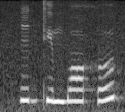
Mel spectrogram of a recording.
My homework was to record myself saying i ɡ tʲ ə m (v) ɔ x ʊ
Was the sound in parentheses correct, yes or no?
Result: no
